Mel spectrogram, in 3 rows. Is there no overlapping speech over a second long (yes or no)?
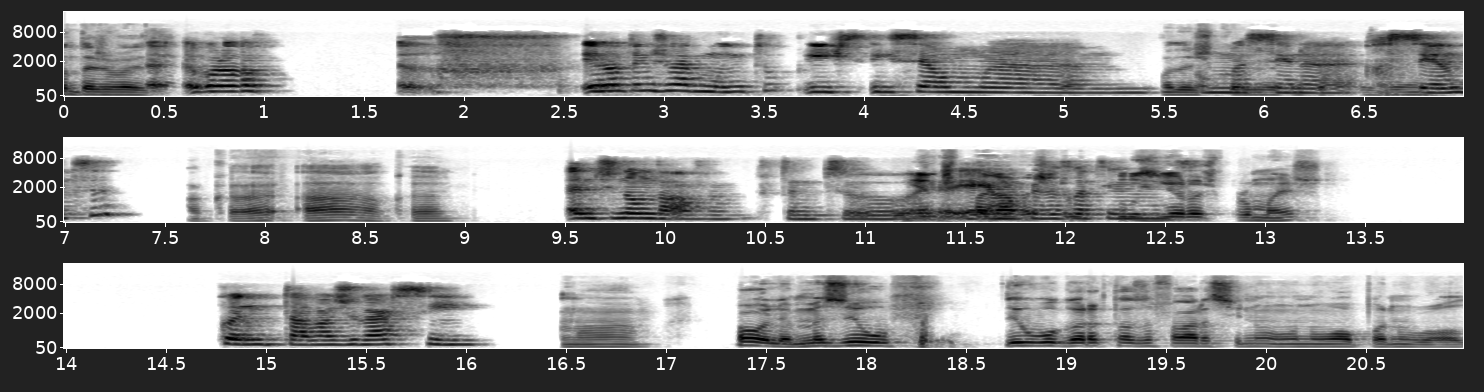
no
